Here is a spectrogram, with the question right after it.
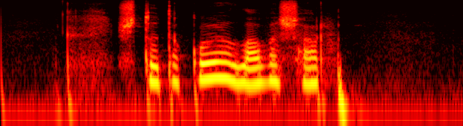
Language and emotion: Russian, neutral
